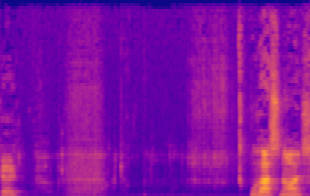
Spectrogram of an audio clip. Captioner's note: heavy blowing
